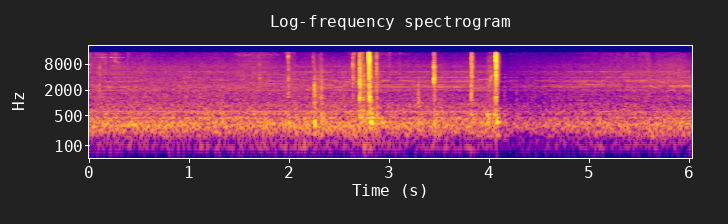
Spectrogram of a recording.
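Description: Steady hum inside a Honda S2000's cabin, with a run of sharp clicks and knocks about two to four seconds in, the last one the loudest. After it the hum briefly drops a little.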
